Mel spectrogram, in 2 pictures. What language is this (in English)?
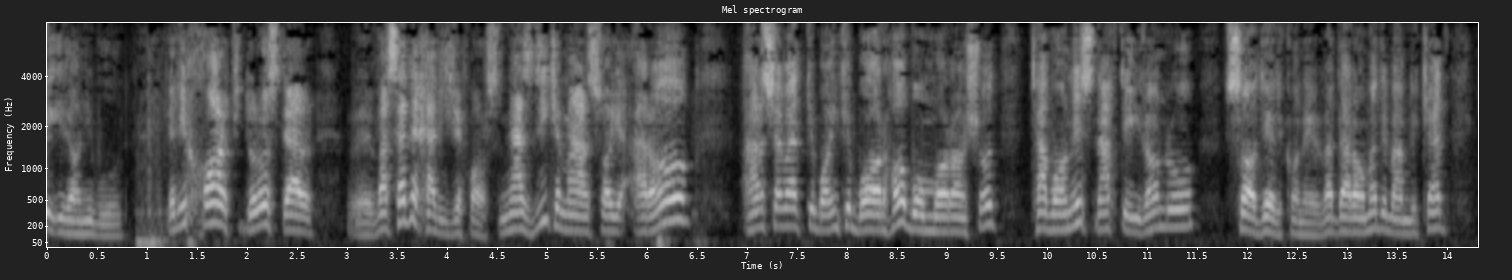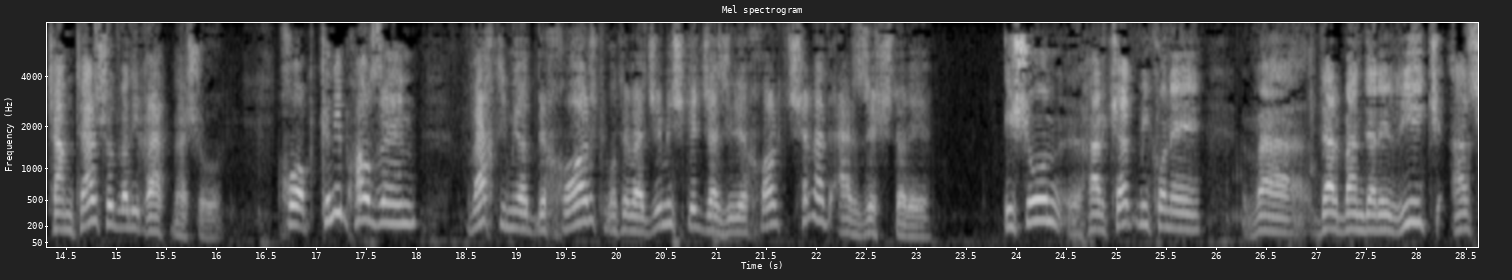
Persian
